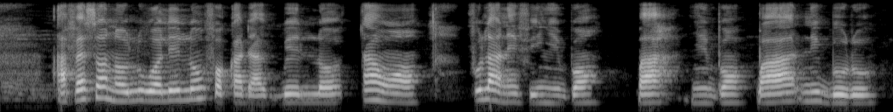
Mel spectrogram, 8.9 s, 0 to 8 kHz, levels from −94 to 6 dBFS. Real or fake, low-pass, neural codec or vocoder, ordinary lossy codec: real; 7.2 kHz; none; none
